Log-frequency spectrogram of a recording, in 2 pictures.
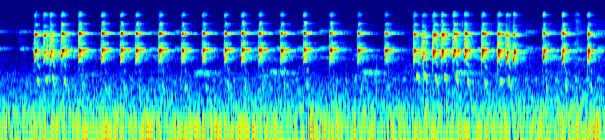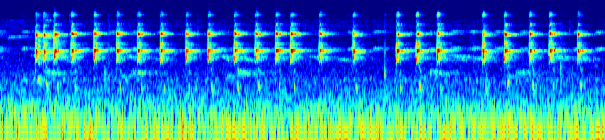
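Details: Three-striped palm squirrel from Sri Lanka calling in rapid bursts of high, sharp chips, sometimes trilled together, broken by brief pauses, over a faint steady background hiss.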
